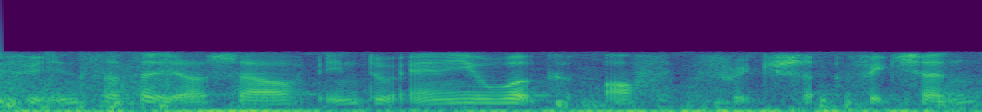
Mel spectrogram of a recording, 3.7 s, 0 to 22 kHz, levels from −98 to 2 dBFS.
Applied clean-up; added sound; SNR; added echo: none; Livestock, farm animals, working animals; 1 dB; none.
